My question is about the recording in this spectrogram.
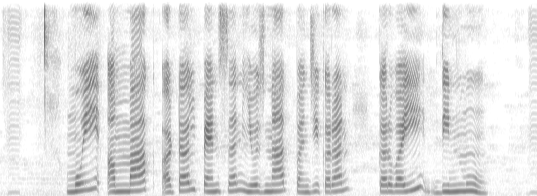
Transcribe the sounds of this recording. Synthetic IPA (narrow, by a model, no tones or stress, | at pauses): mujəmːakəʈəlpensənjod͡ʒnat̪̚pənd͡ʒikəɾən | kəɾʋəid̪inmũ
